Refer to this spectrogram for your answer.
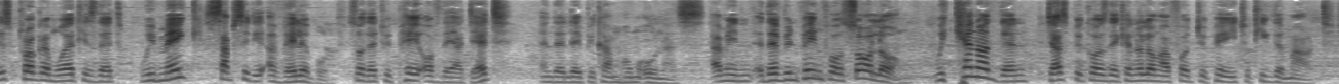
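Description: A man speaks at a moderate pace in a fairly high voice with lively intonation. Noticeable background noise sits behind him. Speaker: provincial government minister. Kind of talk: news soundbite.

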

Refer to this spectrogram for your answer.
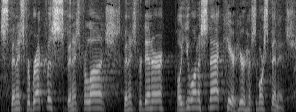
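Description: With noticeable background noise behind him, a man with a high pitch and ordinary pitch variation talks at a moderate pace with hardly any pauses. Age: 60s. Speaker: pastor. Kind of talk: sermon.

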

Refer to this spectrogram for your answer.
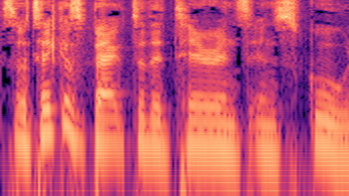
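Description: In a plain, everyday voice, a man speaks at a moderate pace with fairly even intonation, the sound dry and close with no echo. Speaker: radio host. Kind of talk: radio interview.

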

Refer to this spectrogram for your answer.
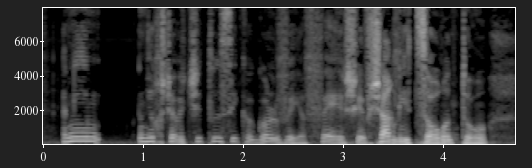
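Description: A woman with a fairly low pitch and a dark, mellow tone talks at a very slow pace, her pitch swinging very widely. The sound is dry and close with no echo, over a quiet background. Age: 60s. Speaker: pilates instructor, former TV fitness presenter. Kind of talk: interview.

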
